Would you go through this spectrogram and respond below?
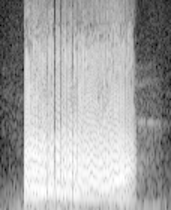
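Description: A soundboard fart effect called Kapoom blares out as one loud, sustained, buzzing blast of just over a second, starting abruptly and cutting off cleanly, with nothing else around it.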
